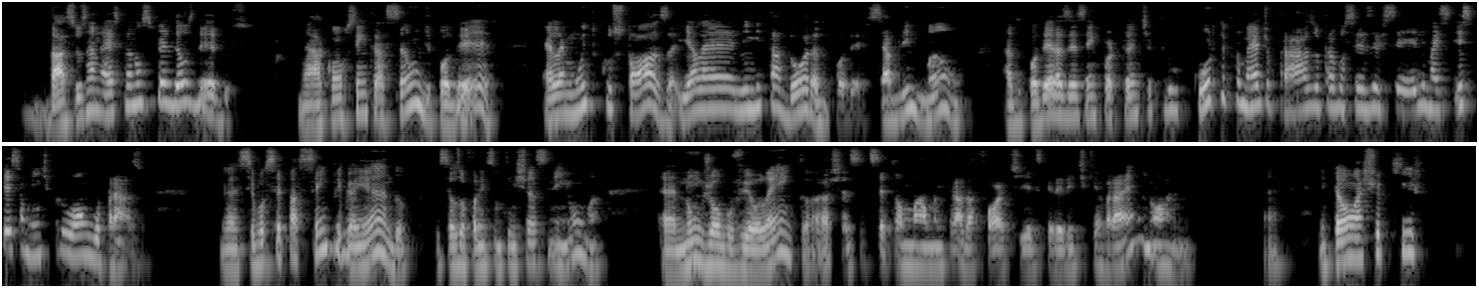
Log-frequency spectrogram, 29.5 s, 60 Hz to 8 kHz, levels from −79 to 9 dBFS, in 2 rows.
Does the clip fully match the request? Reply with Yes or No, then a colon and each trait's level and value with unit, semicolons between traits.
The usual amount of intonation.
No: wide, 7.6 semitones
